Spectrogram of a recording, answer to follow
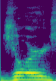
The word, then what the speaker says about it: Jorge: The only thing is that George is spelled Jorge. He was named by my daughter. And instead of Jorge, like it would be in Mexico or Spanish or whatever, if that was their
